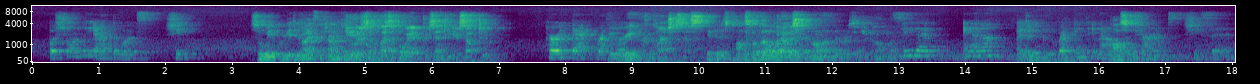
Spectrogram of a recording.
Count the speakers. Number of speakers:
4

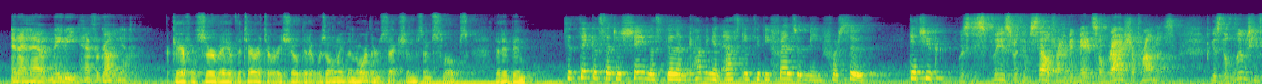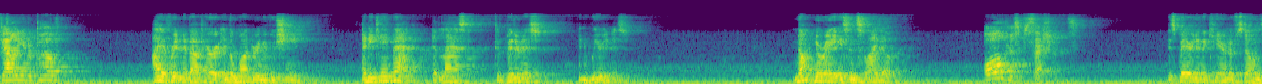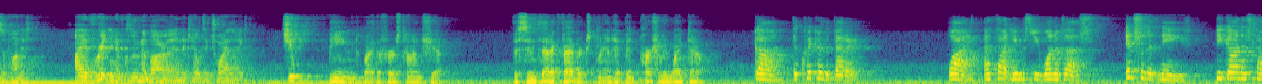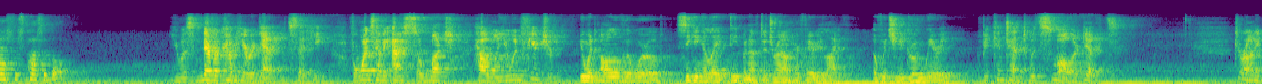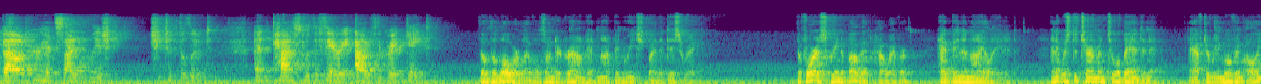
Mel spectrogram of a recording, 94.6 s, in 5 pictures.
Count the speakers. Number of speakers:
4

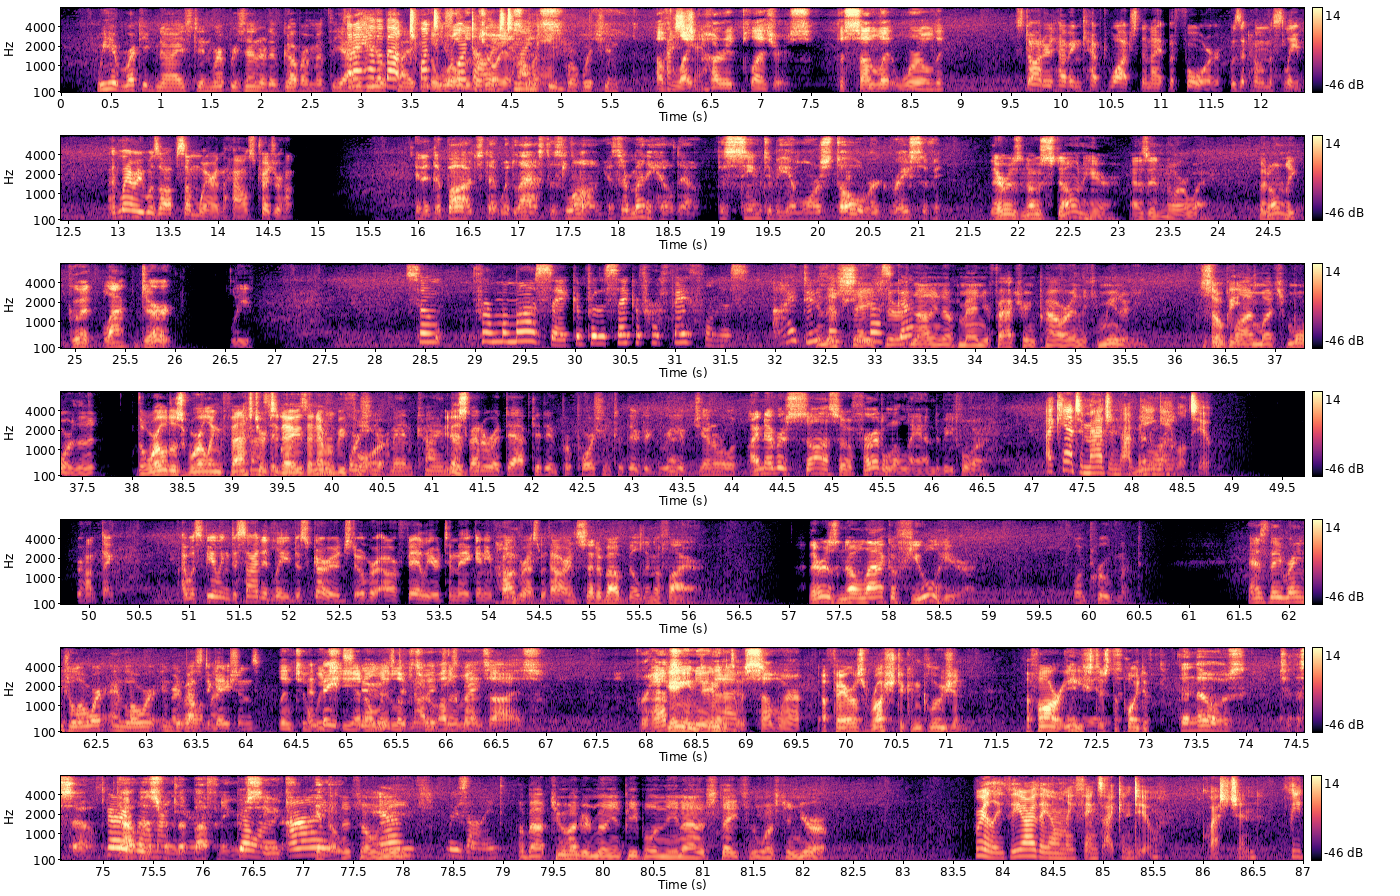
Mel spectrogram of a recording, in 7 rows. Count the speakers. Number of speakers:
9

